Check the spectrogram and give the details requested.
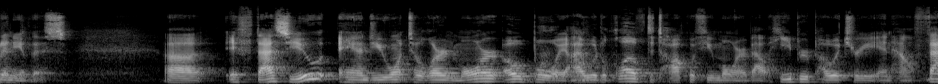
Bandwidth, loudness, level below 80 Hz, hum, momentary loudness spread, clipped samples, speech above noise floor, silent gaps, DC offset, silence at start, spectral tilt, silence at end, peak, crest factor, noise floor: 16.5 kHz; -25 LUFS; -72 dBFS; none; 13 LU; under 0.1%; 23 dB; none; under 0.1%; 0 s; -1.5 dB/octave; 0 s; 0 dBFS; 26 dB; -49 dBFS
